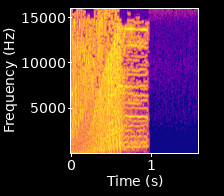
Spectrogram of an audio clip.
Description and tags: Pick-up Health
From a collection of sounds created for a demo video game assignment.
Created with Ableton Live 9
Absynth
Recording:Zoom H4N Digital Recorder
Bogotá - Colombi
